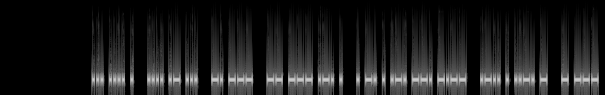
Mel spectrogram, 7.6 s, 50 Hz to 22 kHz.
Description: Morse code, heard as a keyed tone, about 41 wpm, 700 Hz. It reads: SHE HAS NO MORE ENERGY LEFT TO
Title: Sentences from Top 1000 Words - Review Part 6 - 45wpm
